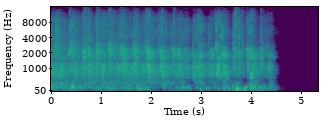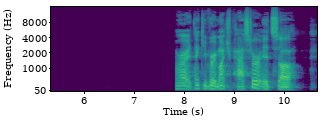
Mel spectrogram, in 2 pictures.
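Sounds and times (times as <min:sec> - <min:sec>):
audience applause: 0:00.0 - 0:04.4
speech: 0:07.9 - 0:10.3.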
